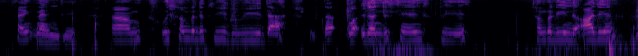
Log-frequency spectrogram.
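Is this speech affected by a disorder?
Yes: cerebral palsy.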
